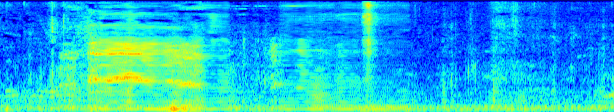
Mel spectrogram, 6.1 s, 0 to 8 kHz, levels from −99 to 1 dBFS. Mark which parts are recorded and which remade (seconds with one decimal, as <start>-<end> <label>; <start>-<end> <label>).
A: 0.0-1.0 recorded; 1.0-2.3 remade; 2.3-2.8 recorded; 2.8-4.1 remade; 4.1-6.1 recorded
